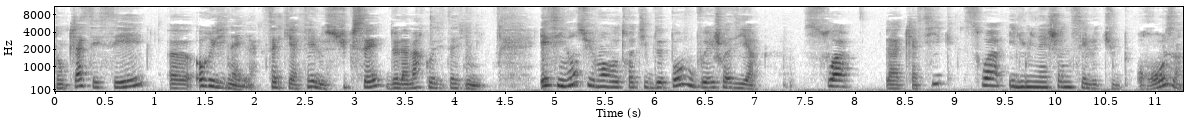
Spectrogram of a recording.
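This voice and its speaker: Somewhat breathy, a woman with a medium pitch makes very wide pitch swings. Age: 50s. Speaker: beauty brand expert. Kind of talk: live product demonstration. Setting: live stream from home.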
